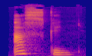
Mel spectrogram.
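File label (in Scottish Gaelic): "ascaoin", Scottish Gaelic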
